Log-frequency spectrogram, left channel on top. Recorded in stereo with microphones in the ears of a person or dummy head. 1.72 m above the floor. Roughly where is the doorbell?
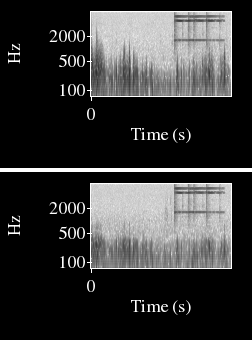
Centre.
